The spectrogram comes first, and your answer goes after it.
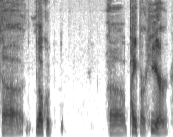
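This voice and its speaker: An older male host asks questions in a halting, easygoing way, full of little restarts. His mid-range voice sounds close and dry, with no room around it. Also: mid-range voice, gravelly, a little mellow, no room sound. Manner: halting, many fillers and restarts. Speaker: talk show host. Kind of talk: casual interview chat.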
